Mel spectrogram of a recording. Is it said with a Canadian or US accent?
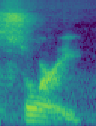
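Canadian. It is said with a Canadian accent.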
